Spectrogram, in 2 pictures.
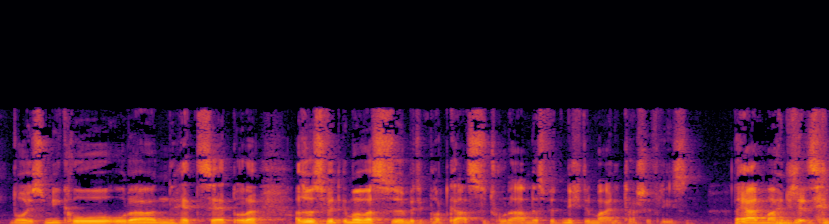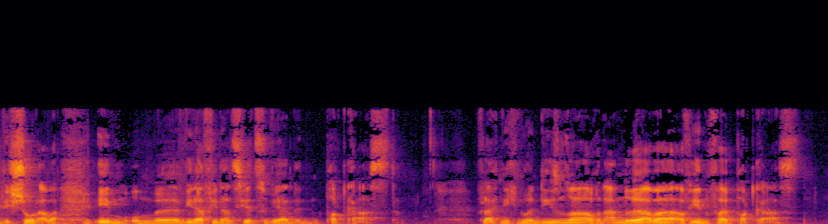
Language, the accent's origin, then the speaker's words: German; Wulmsdorf, Lower Saxony, Germany; also born or lived in Elsdorf; Ich bin hier geboren vor 45, fast 45 Jahren. Bin dann in den Nachbarort Wulmsdorf gezogen, habe da meine Kindheit verbracht. Dann nach Elsdorf, da habe ich die Jugend verbracht und das junge Erwachsensein. Und seit fast 20 Jahren leben wir wieder auf dem Hof des Geburtshauses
